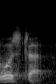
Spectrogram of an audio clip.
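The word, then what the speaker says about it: Worcester: else too doc but it's spelled w r c e s t e r where sister oh yes I see yes Lord Worster mhm his M be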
